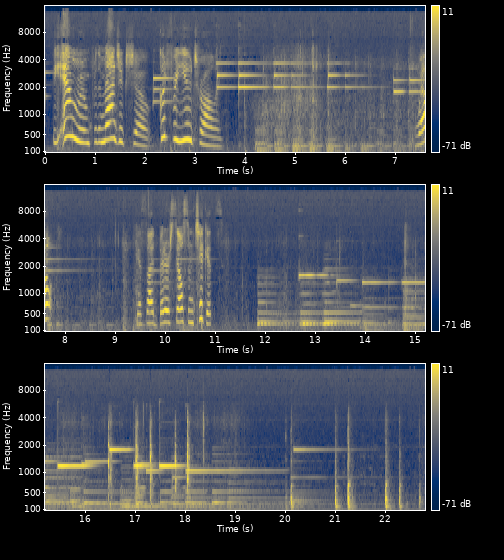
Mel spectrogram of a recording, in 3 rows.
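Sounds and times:
speech: 0.2s - 4.4s, 7.4s - 7.9s, 9.4s - 11.0s
steady melodic music: 4.0s - 10.6s, 11.9s - 21.9s
sharp knocks on a door: 21.0s - 21.4s, 22.0s - 22.4s.

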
